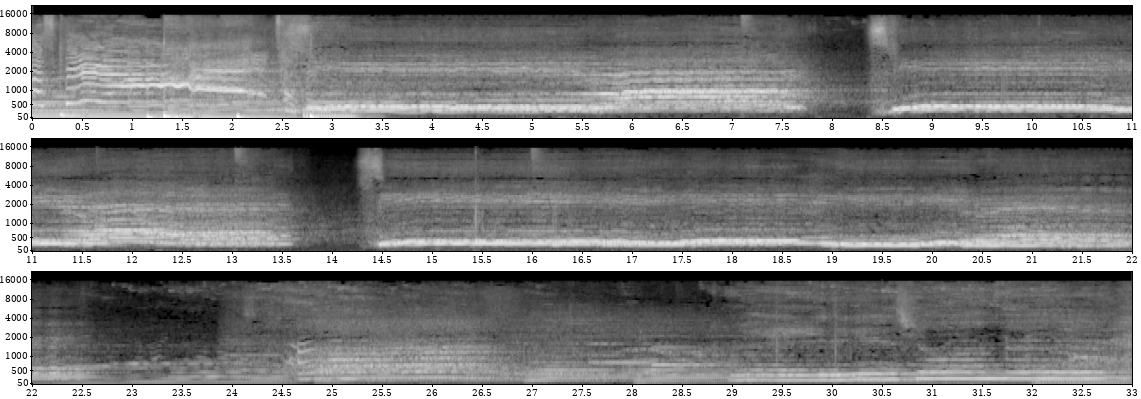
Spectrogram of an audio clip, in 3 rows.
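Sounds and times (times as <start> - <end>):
choir singing unaccompanied: 1.0 - 22.8, 24.0 - 29.1.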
